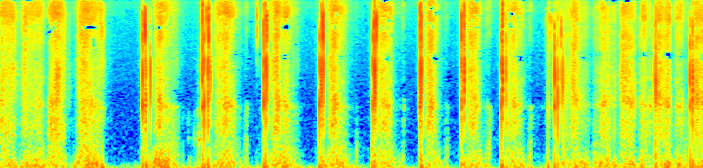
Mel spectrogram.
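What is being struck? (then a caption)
Plastic face powder jar. Long white nails scratch the lid and sides of a small, light-blue, round plastic face powder jar. Dense, dry scraping comes in bursts, with bright crackly streaks over a strong low thump, broken by brief quieter gaps.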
